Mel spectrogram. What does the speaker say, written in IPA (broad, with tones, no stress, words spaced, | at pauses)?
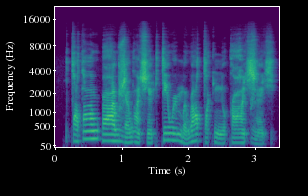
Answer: tˤe˧tˤõ˥w | ʕə˧wɮə˩˧wɑ̃˩ ɕɛ̃˩˧kti˥wʉ˧˥mə˩ wʉ˧˥tˤo˩˧k ɲo˩˧kʕɑ̃˧çɮɛ̃˩ç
